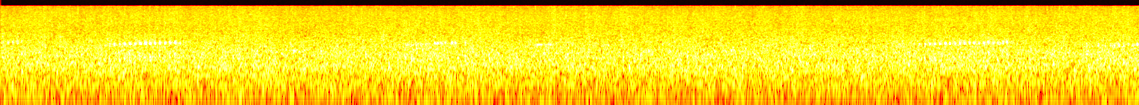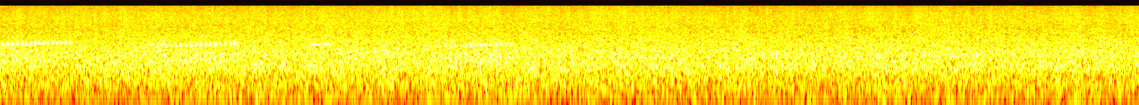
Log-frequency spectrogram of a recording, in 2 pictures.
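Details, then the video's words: Frogs along a forest river among mossy ground and trees. Brief trilled croaks come in scattered bursts during the first eleven seconds, then fade, leaving only the steady roar of flowing water. "River and Frogs sleep sounds"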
